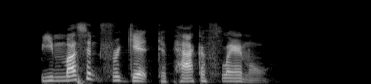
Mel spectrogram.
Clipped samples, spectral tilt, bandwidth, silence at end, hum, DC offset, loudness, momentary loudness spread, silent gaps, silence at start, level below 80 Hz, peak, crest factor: under 0.1%; -4.5 dB/octave; 7.6 kHz; 1.1 s; none; under 0.1%; -20 LUFS; 12 LU; none; 0.4 s; -56 dBFS; -2 dBFS; 22 dB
